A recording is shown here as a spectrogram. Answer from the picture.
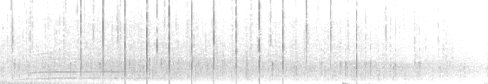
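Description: Sparse applause from a small audience: scattered single hand claps, a few a second, thinning out toward the end as the last of the music fades.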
